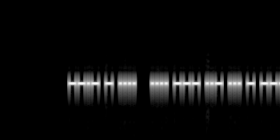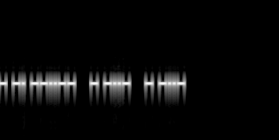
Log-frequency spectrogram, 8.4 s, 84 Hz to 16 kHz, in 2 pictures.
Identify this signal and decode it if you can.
Morse code, heard as a keyed tone, about 34 wpm, 700 Hz. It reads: QTH HOUSTON, TX TX
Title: Practice QSO - Exchange 1 - Beginning - 35wpm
